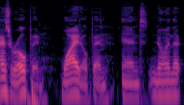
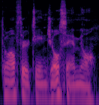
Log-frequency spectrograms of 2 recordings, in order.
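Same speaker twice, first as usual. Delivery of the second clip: choking up; 7 semitones lower, 11 dB quieter, slower than usual. Real, not acted. Remembering Joel Samuel, quietly near tears. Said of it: "Now I'm gonna cry".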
